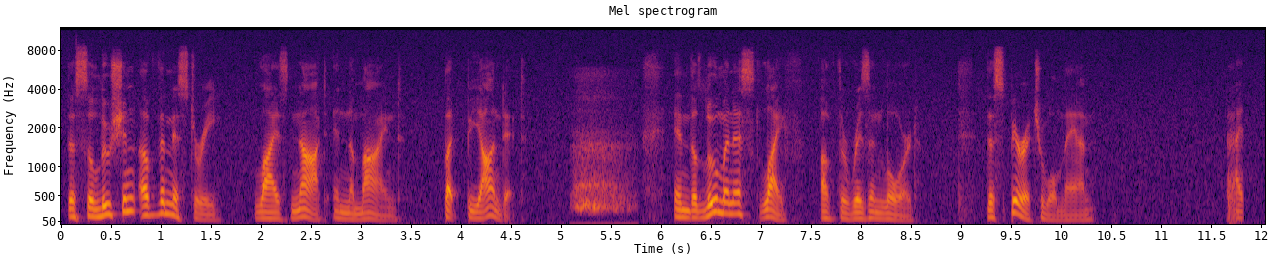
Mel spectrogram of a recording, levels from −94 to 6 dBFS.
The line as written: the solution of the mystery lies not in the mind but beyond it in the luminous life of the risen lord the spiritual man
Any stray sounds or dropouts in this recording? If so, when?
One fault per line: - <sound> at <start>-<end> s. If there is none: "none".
- breath at 5.1-5.8 s
- laugh at 11.7-11.8 s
